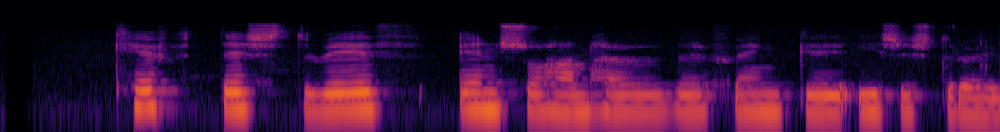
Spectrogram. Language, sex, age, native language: Icelandic, female, 11, Icelandic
